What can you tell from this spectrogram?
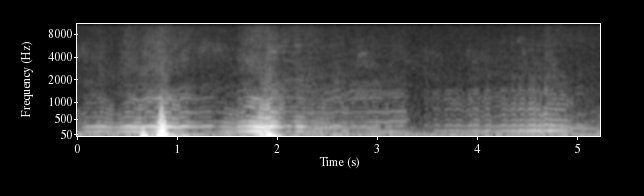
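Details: European hornets and median wasps at a feeding site, Dohr, Eifel, Germany, 11 July 2022; a steady low humming buzz runs throughout, broken by two loud thuds in the first two seconds.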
